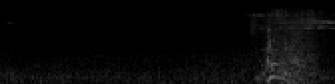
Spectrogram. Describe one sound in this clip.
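An axe swings and strikes with a sharp thud.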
